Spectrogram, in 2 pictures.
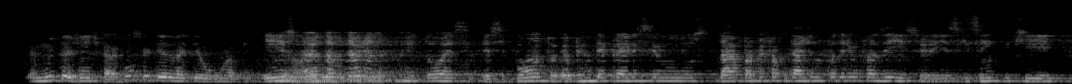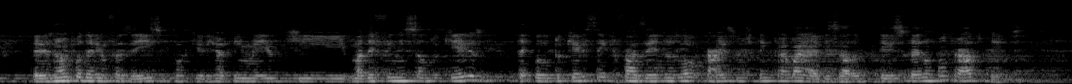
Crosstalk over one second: present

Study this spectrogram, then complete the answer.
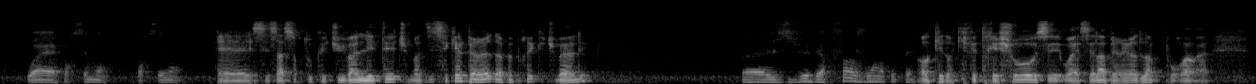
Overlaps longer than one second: none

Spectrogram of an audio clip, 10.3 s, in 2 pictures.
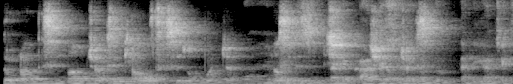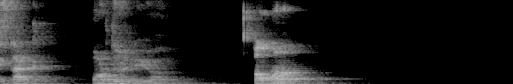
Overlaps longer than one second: present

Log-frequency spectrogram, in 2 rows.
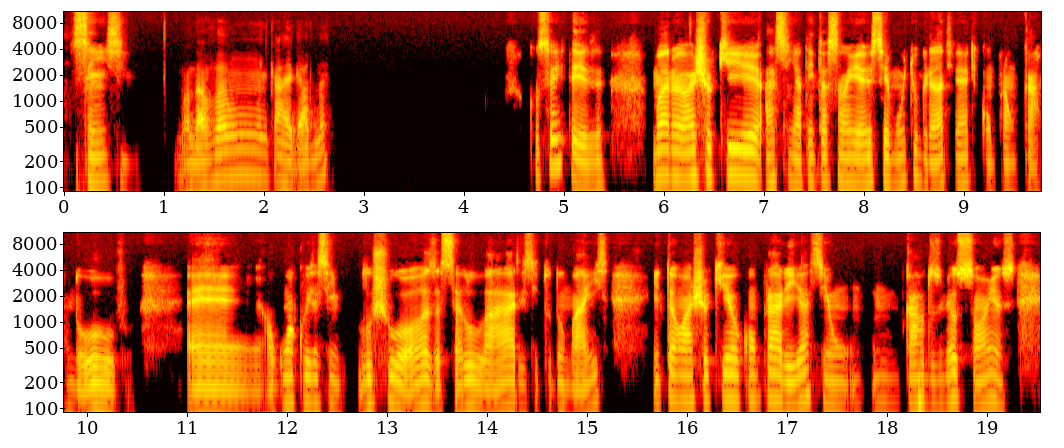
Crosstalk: none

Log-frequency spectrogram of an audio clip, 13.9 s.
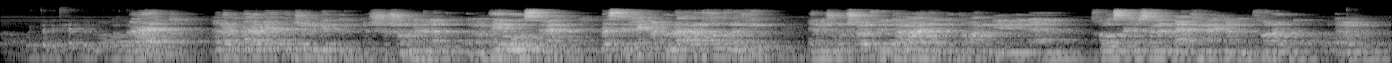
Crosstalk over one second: none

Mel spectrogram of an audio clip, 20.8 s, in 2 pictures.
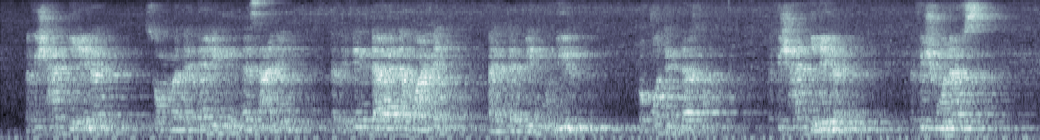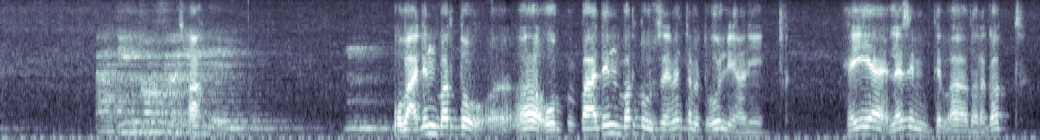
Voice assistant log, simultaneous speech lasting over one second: none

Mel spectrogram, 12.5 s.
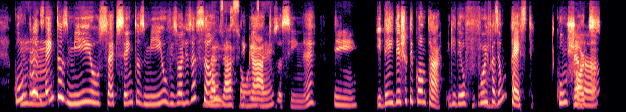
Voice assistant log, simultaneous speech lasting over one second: present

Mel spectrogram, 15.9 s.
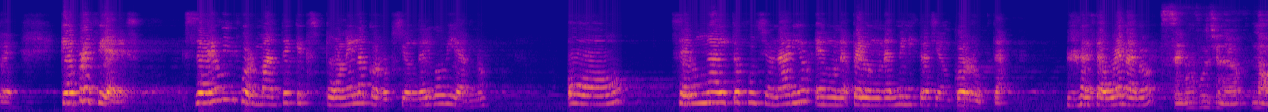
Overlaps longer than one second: none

